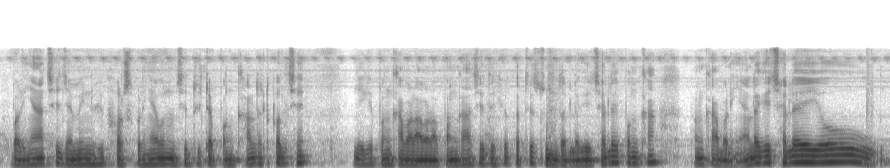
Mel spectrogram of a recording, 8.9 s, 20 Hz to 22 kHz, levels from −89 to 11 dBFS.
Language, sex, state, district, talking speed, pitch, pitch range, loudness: Maithili, male, Bihar, Supaul, 190 wpm, 90 Hz, 85-105 Hz, -19 LUFS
